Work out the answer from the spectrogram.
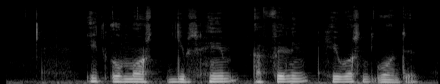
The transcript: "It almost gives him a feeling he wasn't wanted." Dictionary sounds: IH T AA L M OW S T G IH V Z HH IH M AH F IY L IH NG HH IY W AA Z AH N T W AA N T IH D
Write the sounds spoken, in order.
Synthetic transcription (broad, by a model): IH T AA L M OW S T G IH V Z HH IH M AH F IY L IH NG HH IY W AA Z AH N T W AA N T IH D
